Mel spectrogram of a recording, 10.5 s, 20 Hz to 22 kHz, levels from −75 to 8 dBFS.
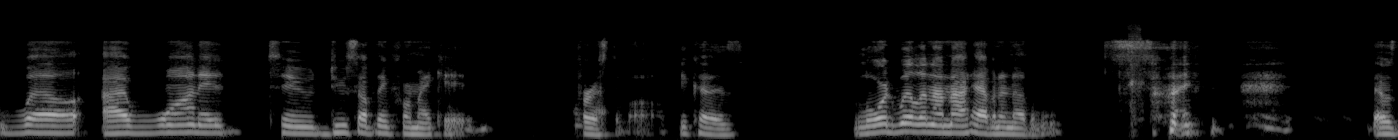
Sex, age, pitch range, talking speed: female, 30-49, 150-175 Hz, 125 wpm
